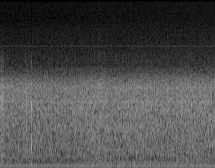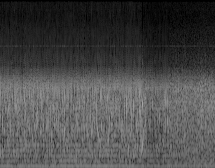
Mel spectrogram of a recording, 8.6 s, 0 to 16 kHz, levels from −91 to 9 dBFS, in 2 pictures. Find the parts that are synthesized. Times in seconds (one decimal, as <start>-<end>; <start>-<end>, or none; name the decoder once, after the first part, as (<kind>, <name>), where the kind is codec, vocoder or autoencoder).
4.2-7.7 (vocoder, BigVGAN v2)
